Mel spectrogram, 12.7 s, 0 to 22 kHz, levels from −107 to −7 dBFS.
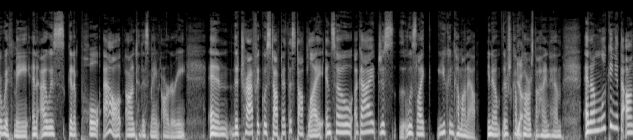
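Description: At 5.11 s, between "main artery and the" and "was stopped at the", there is a single sharp click. This is dropped samples. A tiny run of samples, only a handful, is missing. The waveform jumps abruptly. That likely causes the brief broadband tick.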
